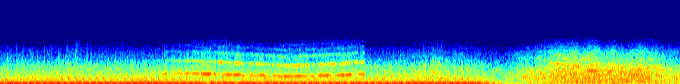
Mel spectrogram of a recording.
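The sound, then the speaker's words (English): A car engine drones steadily and loudly for several seconds while a siren wails over it, as a police captain is driven to a murder scene at the Crescent Garage on the east side; then the engine stops and a murmuring crowd takes over. “Yeah, step on it,”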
